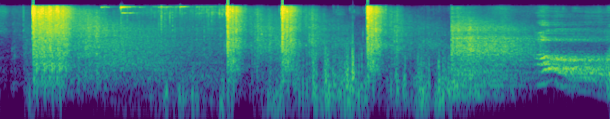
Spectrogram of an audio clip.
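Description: Rapid machine gun bursts fire loud and close, several volleys separated by brief gaps, with a voice shouting near the end over the shots.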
